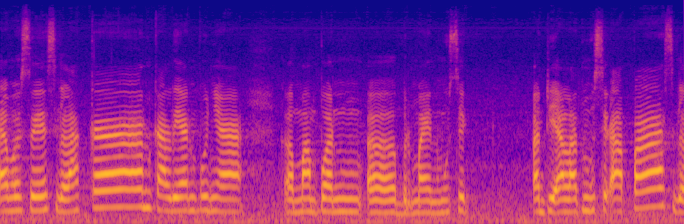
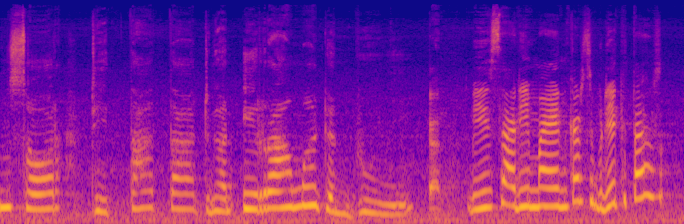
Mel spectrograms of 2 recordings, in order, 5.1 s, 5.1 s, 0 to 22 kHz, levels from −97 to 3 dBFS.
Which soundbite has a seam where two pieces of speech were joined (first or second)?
second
